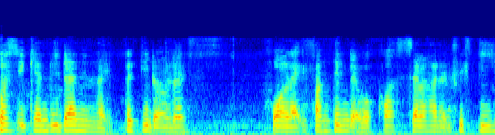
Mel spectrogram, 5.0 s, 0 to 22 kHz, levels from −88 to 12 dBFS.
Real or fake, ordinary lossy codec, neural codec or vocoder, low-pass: fake; none; codec, 44.1 kHz, 2.6 kbps, SNAC; 9.9 kHz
